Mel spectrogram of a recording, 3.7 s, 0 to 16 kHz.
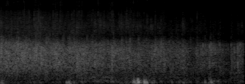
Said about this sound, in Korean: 우리 다시 한번 수고하신 장로님들에게 2배로 뜨거운 박수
